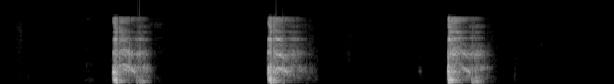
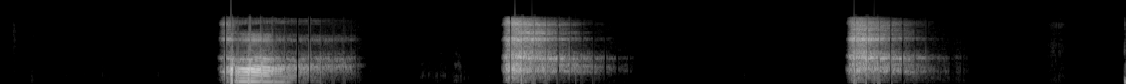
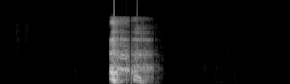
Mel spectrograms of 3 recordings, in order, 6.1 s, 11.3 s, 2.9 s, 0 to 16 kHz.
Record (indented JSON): {
  "three_cough_length": "6.1 s",
  "three_cough_amplitude": 23621,
  "three_cough_signal_mean_std_ratio": 0.24,
  "exhalation_length": "11.3 s",
  "exhalation_amplitude": 18169,
  "exhalation_signal_mean_std_ratio": 0.28,
  "cough_length": "2.9 s",
  "cough_amplitude": 25390,
  "cough_signal_mean_std_ratio": 0.22,
  "survey_phase": "beta (2021-08-13 to 2022-03-07)",
  "age": "65+",
  "gender": "Male",
  "wearing_mask": "No",
  "symptom_none": true,
  "smoker_status": "Ex-smoker",
  "respiratory_condition_asthma": false,
  "respiratory_condition_other": false,
  "recruitment_source": "REACT",
  "submission_delay": "4 days",
  "covid_test_result": "Negative",
  "covid_test_method": "RT-qPCR",
  "influenza_a_test_result": "Negative",
  "influenza_b_test_result": "Negative"
}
